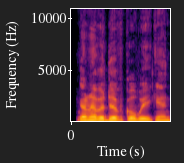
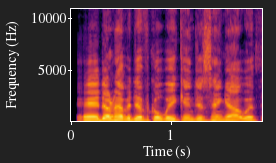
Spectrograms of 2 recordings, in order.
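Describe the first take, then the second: First: Said in the usual way. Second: Louder, brisker send-off; cheerful call-out; louder, faster. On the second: Real, not acted.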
